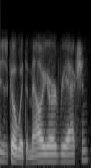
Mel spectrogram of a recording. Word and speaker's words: Maillard: Well, I just didn't pronounce it correctly because it's really a French word. And I was giving a lecture. I was giving a lecture a couple of years ago, and I said the Maillard reaction. And this Frenchman in the back of the room says, "Monsieur, it is the Maillard." – Maillard. – So that's the way it should be pronounced.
